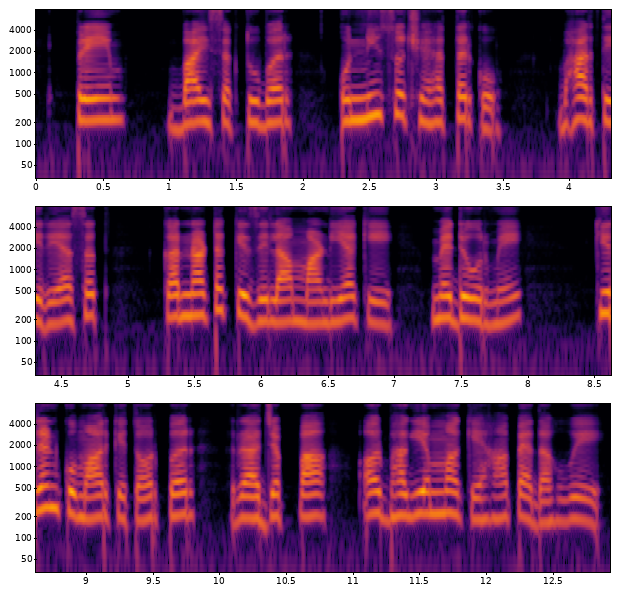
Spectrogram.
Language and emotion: Urdu, neutral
